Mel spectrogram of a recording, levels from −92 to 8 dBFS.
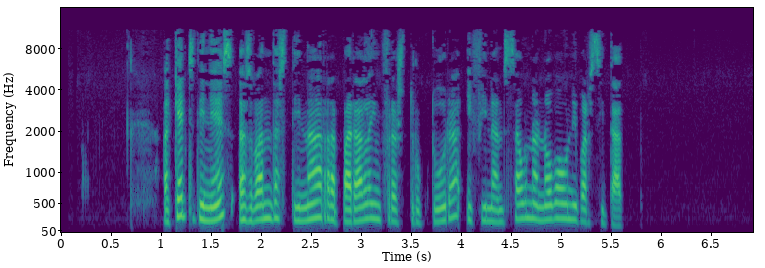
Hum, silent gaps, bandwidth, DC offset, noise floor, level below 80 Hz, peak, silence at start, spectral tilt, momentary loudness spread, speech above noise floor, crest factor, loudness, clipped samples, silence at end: none; none; 11.5 kHz; under 0.1%; -73 dBFS; -76 dBFS; -2 dBFS; 1.05 s; -3 dB/octave; 8 LU; 53 dB; 20 dB; -21 LUFS; under 0.1%; 1.3 s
